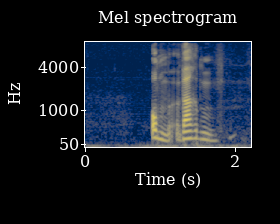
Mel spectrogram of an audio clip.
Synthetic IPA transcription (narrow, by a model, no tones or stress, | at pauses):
ɔmʋæʁd̪n̩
